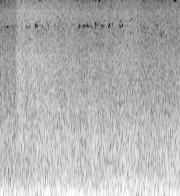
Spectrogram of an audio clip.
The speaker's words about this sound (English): Focus for a moment on the sea, breathing deeply as you go. The sea is a vast cerulean plain before your feet,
